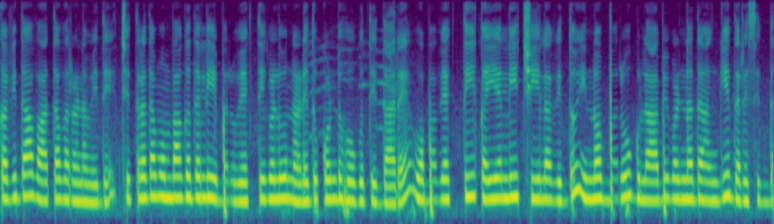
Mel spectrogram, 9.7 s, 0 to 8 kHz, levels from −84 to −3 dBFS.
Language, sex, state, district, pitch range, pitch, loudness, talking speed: Kannada, female, Karnataka, Bangalore, 215-245 Hz, 230 Hz, -14 LUFS, 105 wpm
